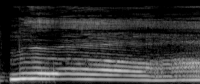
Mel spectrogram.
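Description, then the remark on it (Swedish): A voice imitates a cow's moo: one long, low, sustained tone lasting about two seconds, loud at the start and slowly falling slightly in pitch as it drags on. “Jag var liksom, jag lät som ett djur, råmade som en kossa.”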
